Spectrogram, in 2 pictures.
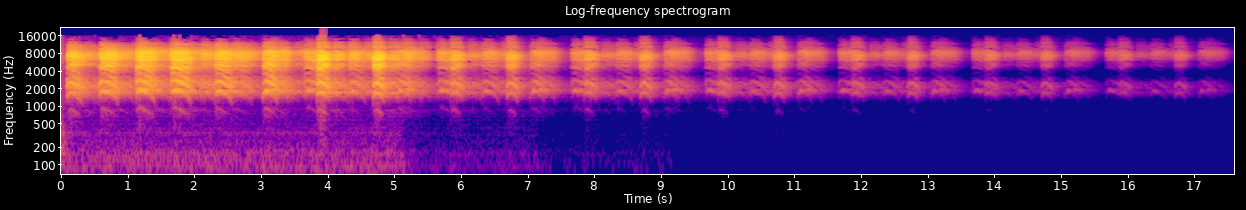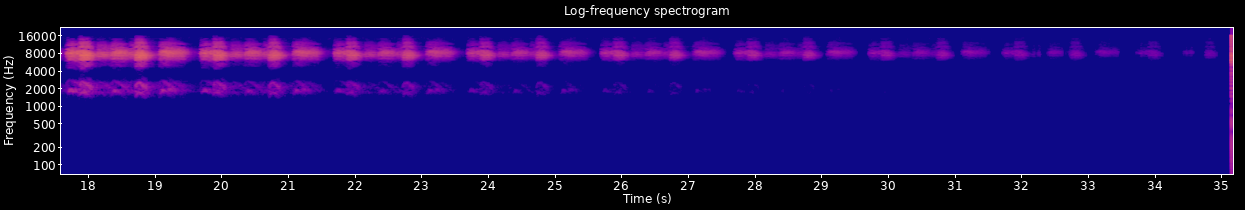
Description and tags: Crows-Funky mixdown
An H4N recording of a crow with echo, reverb, and an eq
bizarre, echo, birds, edited, reverb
